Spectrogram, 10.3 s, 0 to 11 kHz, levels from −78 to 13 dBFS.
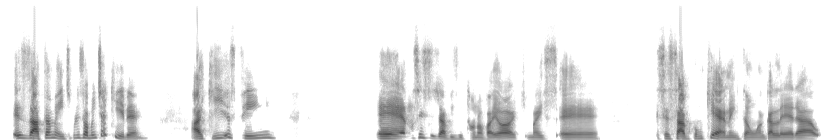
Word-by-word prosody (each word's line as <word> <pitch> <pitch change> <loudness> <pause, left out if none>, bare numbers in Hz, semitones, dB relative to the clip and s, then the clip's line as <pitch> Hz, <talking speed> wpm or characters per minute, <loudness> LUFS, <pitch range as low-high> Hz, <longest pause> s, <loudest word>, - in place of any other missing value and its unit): Exatamente, 195 -3 +4
principalmente 215 0 -3
aqui, - - -5
né? 145 +1 -2 0.6
Aqui, 195 +3 +1
assim 205 +1 -8 1.3
É, 165 -2 +5
não - - -17
sei 245 - -7
se 205 - -11
você 175 - -13
já 160 - +4
visitou 130 -2 -13
Nova 120 0 -1
Iorque, 140 -5 +1
mas, 130 0 -9
eh, 120 -1 -3 0.7
você 165 - -7
sabe 145 -1 +5
como 165 +3 -11
que 160 - -3
é, - - +7
né? 125 - -5
Então, 130 0 -7
a 135 - -9
galera 130 0 +1
150 Hz, 150 wpm, -23 LUFS, 130-185 Hz, 1.3 s, é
